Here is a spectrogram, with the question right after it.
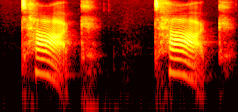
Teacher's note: the G at the end of words in general, so this is a general rule for German phonetics, will be pronounced as a K sound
